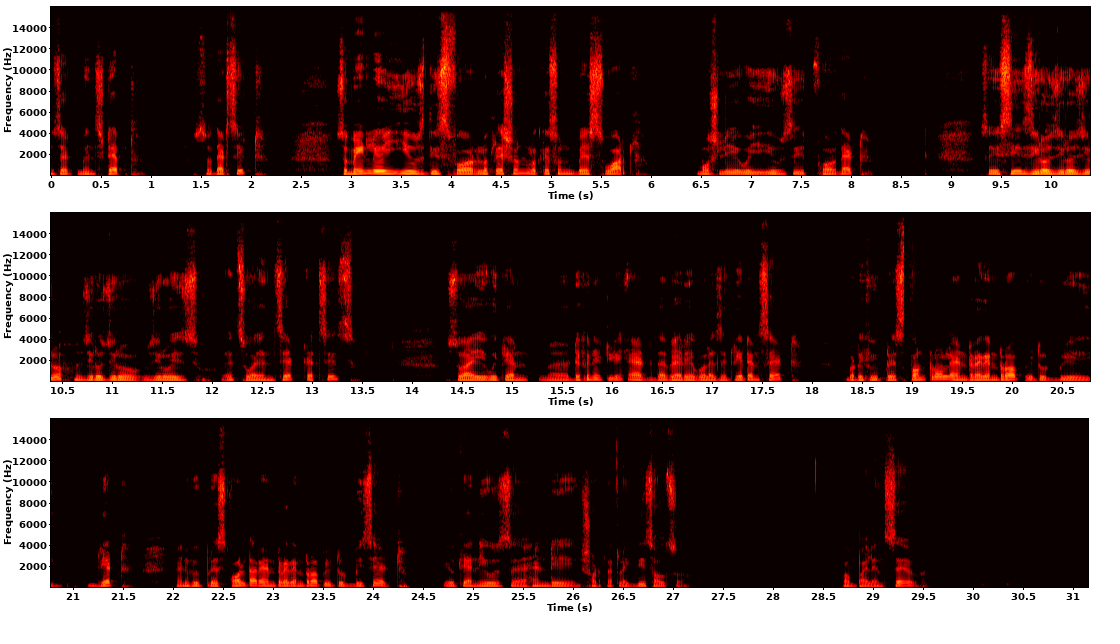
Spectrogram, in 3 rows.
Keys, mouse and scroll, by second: 7.4 right click, 11.7 double click, 14.4 right click, 18.7 alt+click, 20.6-21.6 scroll up 1, 22.2 Delete, 23.6 Delete, 24.1-24.7 scroll down 3, 24.7 right click, 25.1 scroll up 1, 25.3 scroll down 1, 25.4-26.3 scroll up 2, 29.4-29.8 scroll down 3.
